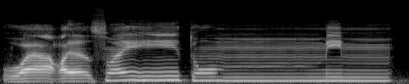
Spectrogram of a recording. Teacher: نون کو ہم نہیں پڑھیں گے، اس کو ہم پڑھیں گے میم، میم کو میم کے ساتھ ملائیں گے اور ناک میں آواز پیدا کریں گے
